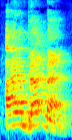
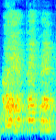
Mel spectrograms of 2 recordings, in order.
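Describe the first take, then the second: First: It is said at a higher pitch. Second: It is said at a lower pitch.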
